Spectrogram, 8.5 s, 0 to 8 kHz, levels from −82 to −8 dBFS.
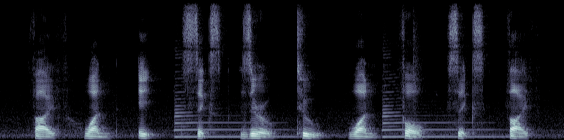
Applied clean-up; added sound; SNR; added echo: none; Wind instrument, woodwind instrument; 19 dB; none.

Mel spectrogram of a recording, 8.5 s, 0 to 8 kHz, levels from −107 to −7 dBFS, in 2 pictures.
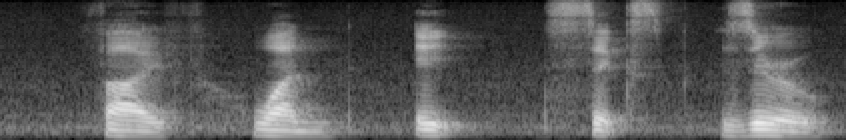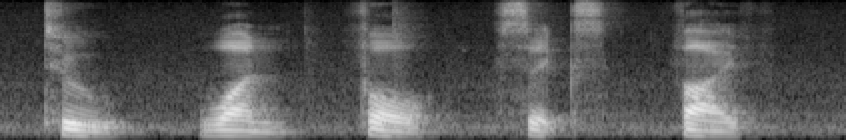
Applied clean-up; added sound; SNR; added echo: none; none; none; none.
